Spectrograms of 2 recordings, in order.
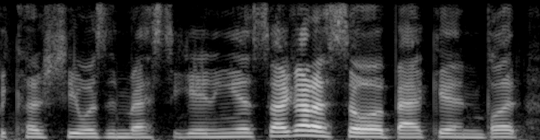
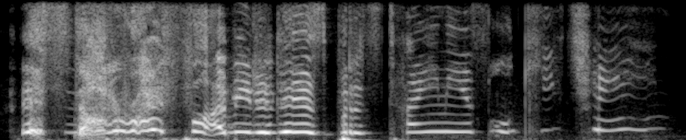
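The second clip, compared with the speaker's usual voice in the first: much higher and louder, pleading; mortified protest; 12 semitones higher, 9 dB louder than usual. Retold or imitated. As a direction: squeak out a frantic excuse. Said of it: "I was mortified".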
